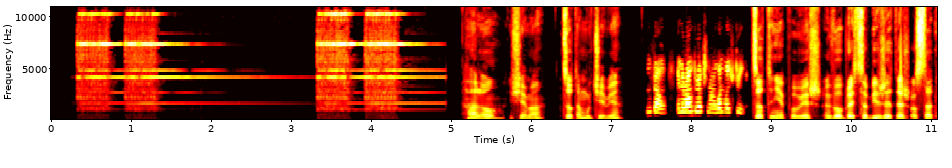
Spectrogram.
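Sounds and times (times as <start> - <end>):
telephone bell ringing: 0.3 - 5.0.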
